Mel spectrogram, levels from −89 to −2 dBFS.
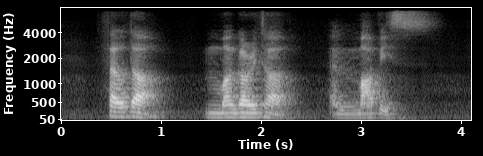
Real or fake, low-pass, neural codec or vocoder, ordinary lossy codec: fake; 7.2 kHz; codec, 24 kHz, 0.5 kbps, DualCodec; AAC, 48 kbps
